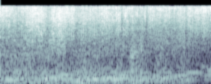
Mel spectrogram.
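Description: Background music with a light, patter-like clatter of small tumbled green marble chips being stirred and scooped by hand.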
